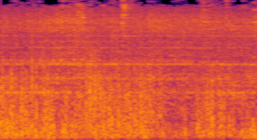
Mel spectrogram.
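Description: A helicopter heads out on a mountain rescue, heard as a continuous, fairly loud whooshing drone with wind buffeting the microphone.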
